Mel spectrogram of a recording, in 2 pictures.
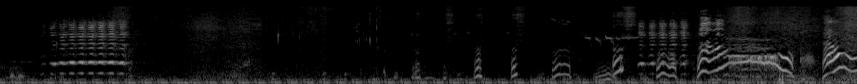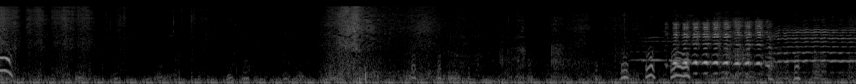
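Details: Two male Kangal puppies, a week old, whimper and cry. Sharp harmonic yelps open and close the stretch, with a run of rising and falling squeals in the middle. Soft handling noises and a low hum sit underneath.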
